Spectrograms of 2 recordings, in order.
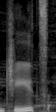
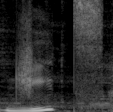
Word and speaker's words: Jeets: Okay, so Sir Jeets asks, I have two questions, but before you answer, my name is pronounced Jeets. I really hope that I am genuinely pronouncing that right, because I'm thinking of like G's, but with a T, Jeets.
